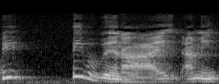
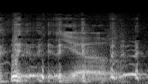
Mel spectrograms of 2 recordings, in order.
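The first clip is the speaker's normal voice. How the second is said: laughing yo; 5 dB louder than usual. Real, not acted. Laughing outburst.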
